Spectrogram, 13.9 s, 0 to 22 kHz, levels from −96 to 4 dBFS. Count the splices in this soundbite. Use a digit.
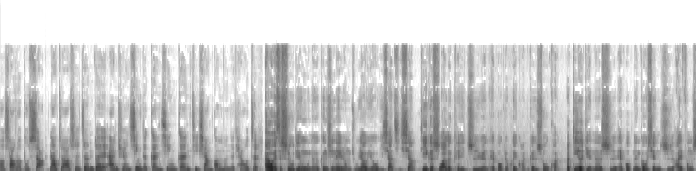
4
